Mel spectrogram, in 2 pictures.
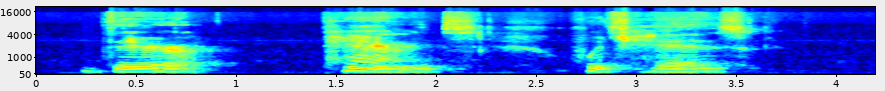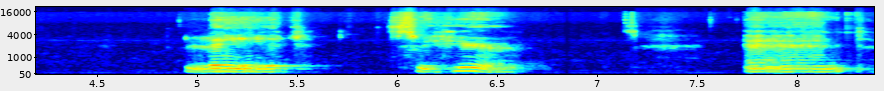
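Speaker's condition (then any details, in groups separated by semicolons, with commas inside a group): Spinal neurosarcoidosis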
